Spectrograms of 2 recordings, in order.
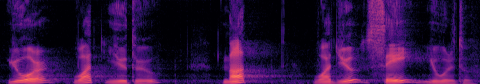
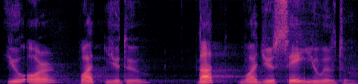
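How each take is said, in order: First: The sentence is read slowly. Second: The sentence is read at a normal pace.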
